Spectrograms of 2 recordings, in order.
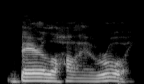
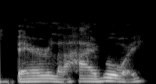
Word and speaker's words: Be'er Lahai Roi: Or maybe I should pronounce it correctly. It's Be'er Lahai Roi. Pronounce it correctly. Just to get out of the whole American pronunciation of the thing.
